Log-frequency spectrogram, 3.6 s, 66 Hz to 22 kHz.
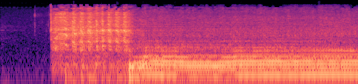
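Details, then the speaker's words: Owner-rebuilt wrecked 2013 Honda CBR600RR started after plugging in the tip-over sensor in the headlight assembly; the fuel pump hums priming, then the engine catches with a bark and settles into an even, steady idle. Normal start; oil age unknown. "I'm going to start this bike before I end this video because I know if I plug in that tip over sensor that is in the headlight assembly, this thing should start up."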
